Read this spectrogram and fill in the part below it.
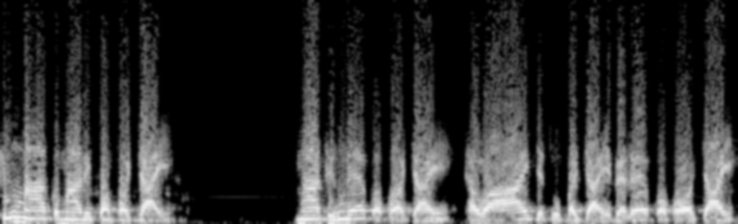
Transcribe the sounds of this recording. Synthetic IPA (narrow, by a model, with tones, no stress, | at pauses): t̪ʰɯ˨˦ŋmaː˧kɔː˧˩maː˧du˧˩˨kʰwaː˧˥˨mpʰɔː˧t͡ɕa˧j | maː˧t̪ʰɯ˨˦ŋlɛː˧˥˨wkɔː˧˩pʰɔː˧˩t͡ɕa˧jt̪ʰa˧waː˧˦jt͡ɕa˧˩t̪ʰuː˧˩k̚pʰaː˧˩t͡ɕa˧˩jpɛː˧lɛː˧˩˨wkɔː˧˩pʰɔː˧˩t͡ɕa˧j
